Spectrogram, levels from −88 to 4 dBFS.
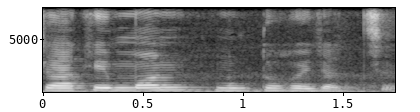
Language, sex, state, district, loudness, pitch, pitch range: Bengali, female, West Bengal, Jalpaiguri, -15 LUFS, 215 Hz, 205-225 Hz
